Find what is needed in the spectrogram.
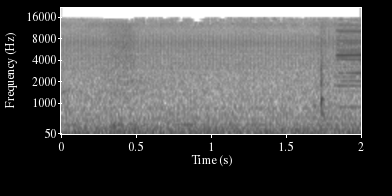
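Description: Quiet room tone, with a short, high beep-like tone near the end.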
